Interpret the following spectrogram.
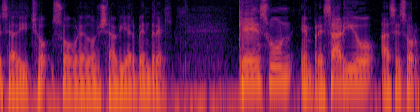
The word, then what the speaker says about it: Xavier Vendrell: radio Don Xavier vendrel Qué es Catalán pronuncio bien su nombre perfecto Xavier vendrel no Javier no noend Xavier vendrel muy bien Xavier vendrel es uno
